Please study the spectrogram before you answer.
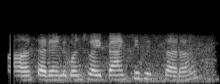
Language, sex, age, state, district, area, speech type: Telugu, female, 18-30, Andhra Pradesh, N T Rama Rao, urban, conversation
